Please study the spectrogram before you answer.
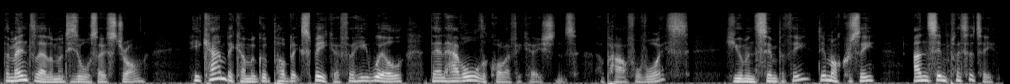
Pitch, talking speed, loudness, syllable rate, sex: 150 Hz, 170 wpm, -19 LUFS, 6.4 syllables/s, male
